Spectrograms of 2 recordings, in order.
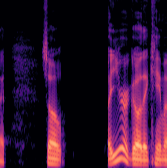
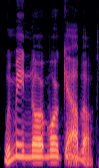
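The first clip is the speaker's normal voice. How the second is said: excited catchphrase. Pretend. Jokey cowbell catchphrase.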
